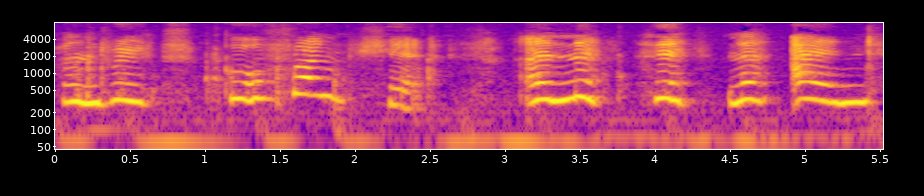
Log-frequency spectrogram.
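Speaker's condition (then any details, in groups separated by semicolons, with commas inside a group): Cerebral palsy; not quadriplegic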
